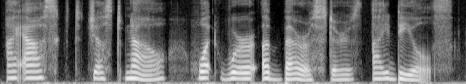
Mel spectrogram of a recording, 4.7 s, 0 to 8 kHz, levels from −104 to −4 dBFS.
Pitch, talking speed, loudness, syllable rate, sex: 195 Hz, 115 wpm, -19 LUFS, 3.5 syllables/s, female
